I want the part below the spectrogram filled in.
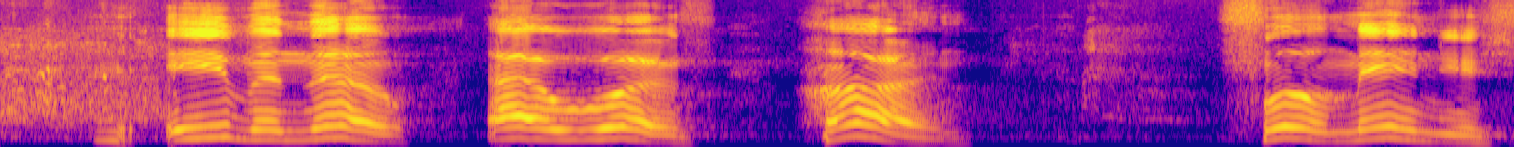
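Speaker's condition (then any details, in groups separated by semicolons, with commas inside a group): ALS; voice changed from earlier resonant voice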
